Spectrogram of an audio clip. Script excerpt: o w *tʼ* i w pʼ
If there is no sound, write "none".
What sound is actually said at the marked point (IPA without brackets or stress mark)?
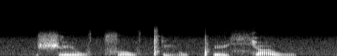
tʼ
